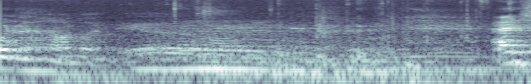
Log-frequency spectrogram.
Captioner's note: murmurs of recognition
